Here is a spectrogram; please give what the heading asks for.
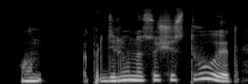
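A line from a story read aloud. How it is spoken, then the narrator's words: Muttered. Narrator (Russian): пробормотал Себастьян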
